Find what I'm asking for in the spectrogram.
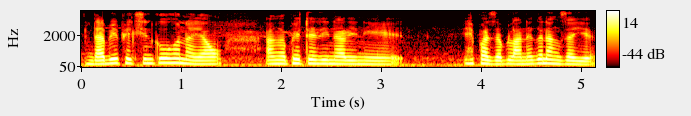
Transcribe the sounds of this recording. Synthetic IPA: dabipʰek̚sinkʰɯwɦɯnajawaŋɯpʰeteɾinaɾini | hepʰazablanɯɡɯnaŋzajɯ

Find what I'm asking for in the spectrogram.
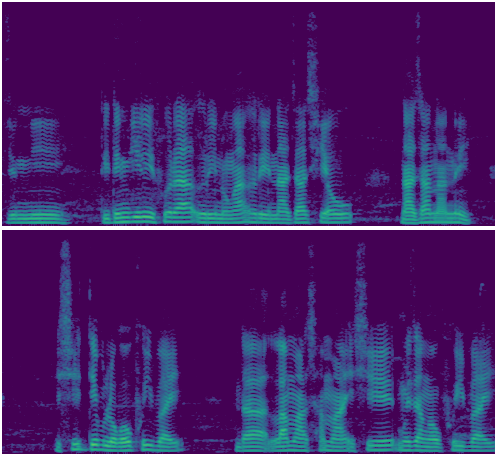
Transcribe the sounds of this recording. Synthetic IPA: zɯŋni | d̥idinɡiɾipʰɯɾaɯɾinɔŋaʔɯɾɯnazasijaw | nazananɯj | isideblɔɡawpʰɯjbaj | dalamasamaḭsimɯzaŋawpʰɯjbaj

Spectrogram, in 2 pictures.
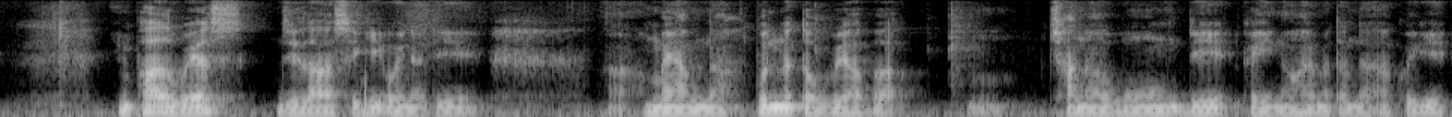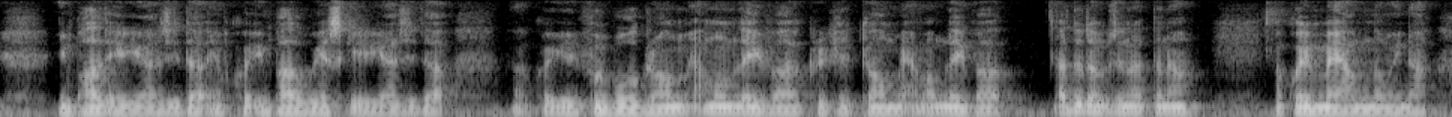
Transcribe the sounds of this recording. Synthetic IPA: impʰalwestzilasiɡiʔojnɐdi | mɐjamnɐpunːɐtɐwbɐjabɐ | t͡ʃʰanɐwoŋdikɐjnoɦajmɐtɐmdɐʔɐkʰojɡiːmpʰaleɾijazidɐkʰojimpʰalwestkiḛɾijaz̬idɐ | ɐ̰kʰojɡipʰut̚bolɡɾawndmɐja̰mɐmlɐjbɐkɾiket̚ɡawnmɐja̰mʔɐ̰mlɐjbɐ | ɐdudɐŋkzunɐtːɐnɐː | kʰojmɐjamnɐojnɐ

